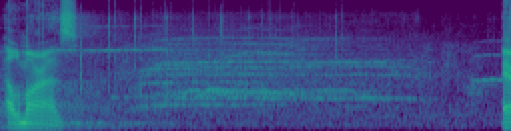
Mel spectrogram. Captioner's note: audience cheering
